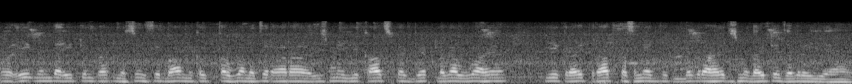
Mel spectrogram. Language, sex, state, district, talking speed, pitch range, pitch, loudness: Hindi, male, Rajasthan, Bikaner, 230 wpm, 145-155 Hz, 150 Hz, -18 LUFS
